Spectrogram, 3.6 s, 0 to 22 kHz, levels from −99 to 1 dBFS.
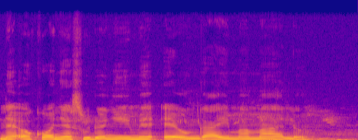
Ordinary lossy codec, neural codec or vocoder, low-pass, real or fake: none; none; 19.8 kHz; real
